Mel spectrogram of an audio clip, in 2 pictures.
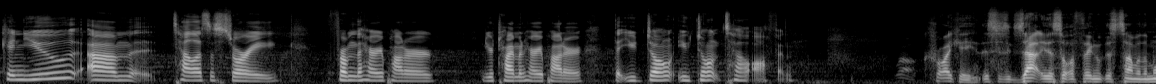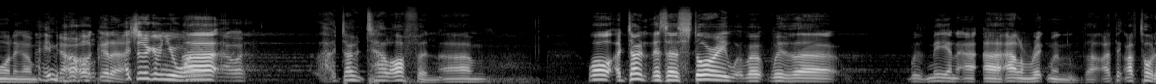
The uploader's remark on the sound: Live from LeakyCon 2019: Dallas. Answers audience questions!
